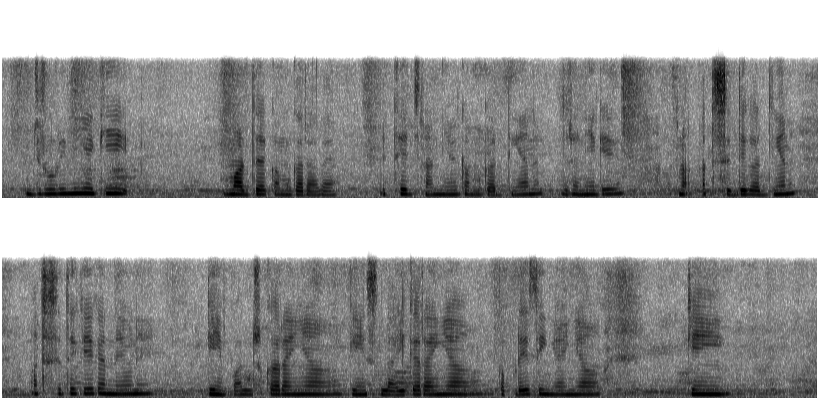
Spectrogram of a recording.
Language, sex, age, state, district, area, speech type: Dogri, female, 18-30, Jammu and Kashmir, Reasi, rural, spontaneous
